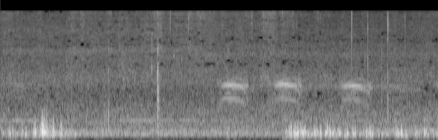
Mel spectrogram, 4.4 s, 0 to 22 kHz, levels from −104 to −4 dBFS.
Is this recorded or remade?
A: recorded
